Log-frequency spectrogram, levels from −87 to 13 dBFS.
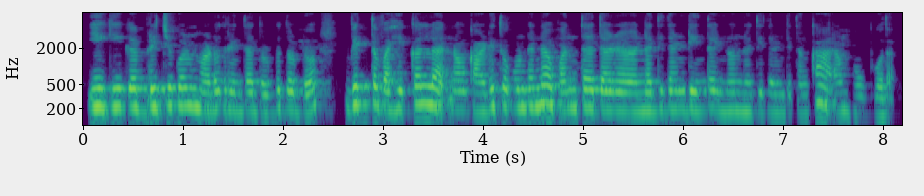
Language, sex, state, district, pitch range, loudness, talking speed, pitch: Kannada, female, Karnataka, Dharwad, 185-215 Hz, -18 LUFS, 155 wpm, 195 Hz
